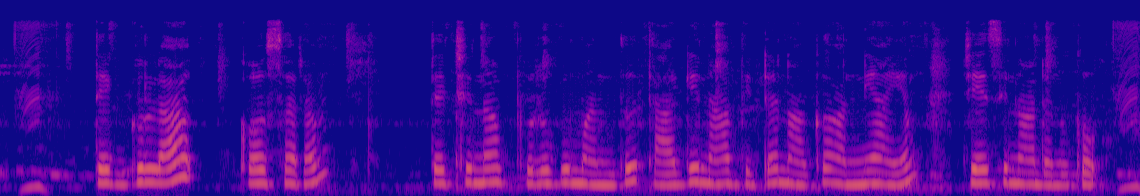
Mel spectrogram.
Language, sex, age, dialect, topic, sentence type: Telugu, female, 41-45, Southern, agriculture, statement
